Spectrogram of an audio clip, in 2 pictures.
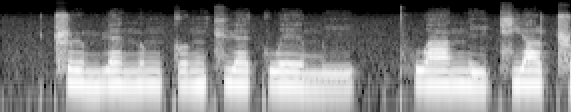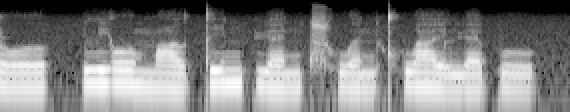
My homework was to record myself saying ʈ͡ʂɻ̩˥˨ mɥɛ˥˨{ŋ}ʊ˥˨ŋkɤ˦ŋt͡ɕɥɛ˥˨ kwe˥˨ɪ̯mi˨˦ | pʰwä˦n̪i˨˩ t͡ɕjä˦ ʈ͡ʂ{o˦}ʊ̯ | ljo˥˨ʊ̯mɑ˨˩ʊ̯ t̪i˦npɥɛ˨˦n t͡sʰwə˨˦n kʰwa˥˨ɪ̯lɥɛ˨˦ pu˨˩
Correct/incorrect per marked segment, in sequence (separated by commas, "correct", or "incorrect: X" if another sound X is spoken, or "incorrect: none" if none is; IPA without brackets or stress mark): incorrect: n̪, correct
